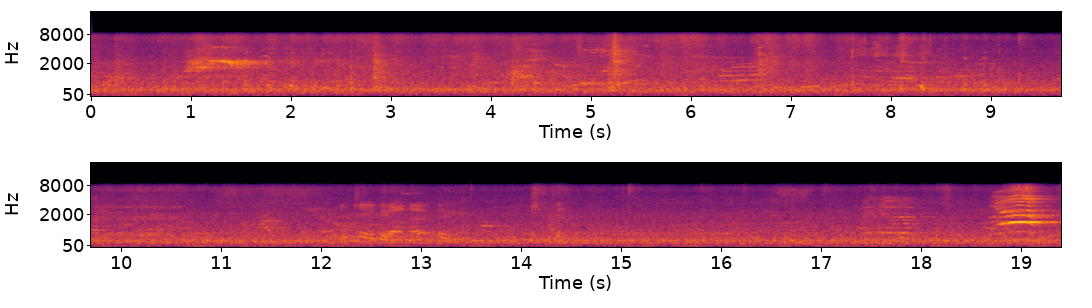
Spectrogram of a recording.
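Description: A toddler babbles and squeals nearby.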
